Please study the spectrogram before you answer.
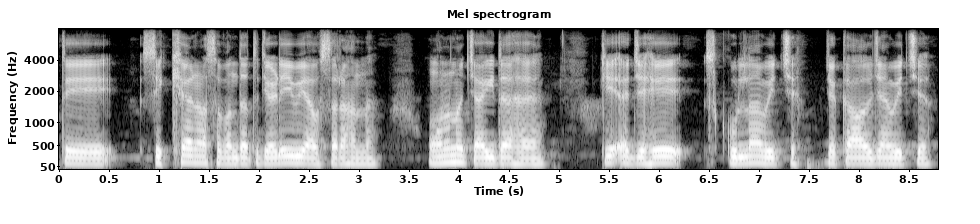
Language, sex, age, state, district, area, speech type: Punjabi, male, 18-30, Punjab, Shaheed Bhagat Singh Nagar, urban, spontaneous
